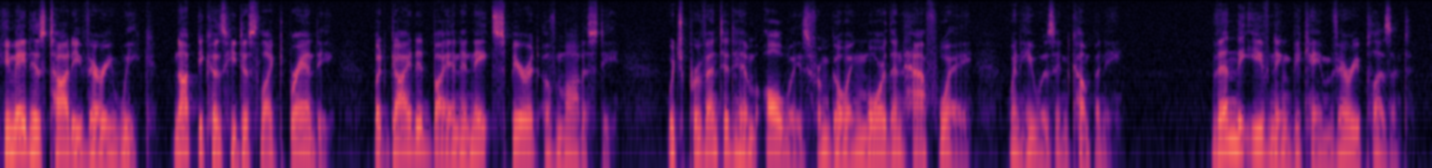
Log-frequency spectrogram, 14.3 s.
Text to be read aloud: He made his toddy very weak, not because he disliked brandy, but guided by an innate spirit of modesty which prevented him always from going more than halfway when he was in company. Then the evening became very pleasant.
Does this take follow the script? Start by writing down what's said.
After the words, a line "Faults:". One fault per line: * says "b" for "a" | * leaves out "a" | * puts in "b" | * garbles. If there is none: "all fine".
He made his toddy very weak, not because he disliked brandy, but guided by an innate spirit of modesty which prevented him always from going more than halfway when he was in company. Then the evening became very pleasant.
Faults:
all fine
